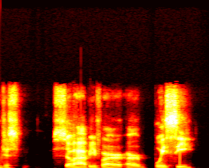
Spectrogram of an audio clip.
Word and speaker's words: Boise: And again, I'm just so happy for our Boise, not Z, Boise State fans out there.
